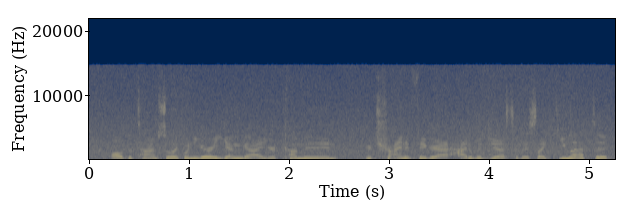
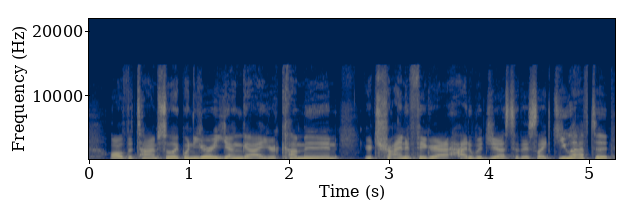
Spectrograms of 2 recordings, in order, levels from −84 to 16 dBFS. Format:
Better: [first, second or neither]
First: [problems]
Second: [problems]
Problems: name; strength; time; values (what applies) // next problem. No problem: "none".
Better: second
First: hiss; loud; throughout; 6 dB below the speech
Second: none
